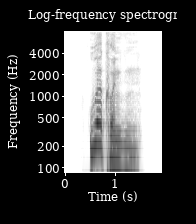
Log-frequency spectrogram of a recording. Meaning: plural of Urkunde
- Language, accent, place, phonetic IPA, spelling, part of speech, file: German, Germany, Berlin, [ˈuːɐ̯kʊndn̩], Urkunden, noun, De-Urkunden.ogg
